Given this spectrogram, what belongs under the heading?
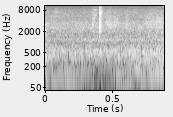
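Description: A Ford pickup truck's exhaust in sport mode gives a short, deep engine rumble, fairly close and steady, swelling slightly toward the end.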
